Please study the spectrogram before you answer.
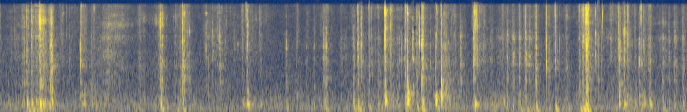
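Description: A utility knife blade cuts and scrapes thick shavings off a small solid yellow soap bar held in the fingers. The sound is a quiet, dry, crisp crackling of many rapid, short scrapes and ticks, bright and airy with little low end.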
